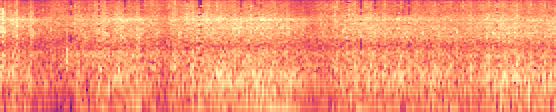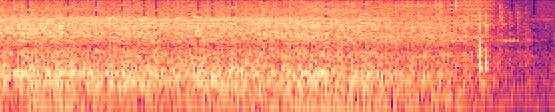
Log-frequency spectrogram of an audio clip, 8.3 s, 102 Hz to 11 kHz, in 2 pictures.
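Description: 1969 Dodge Charger's V8, just brought back after years of sitting, running after being cranked. It is a little rattly because oil pressure has not yet built up. It cuts out near the end.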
